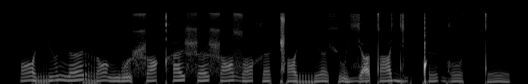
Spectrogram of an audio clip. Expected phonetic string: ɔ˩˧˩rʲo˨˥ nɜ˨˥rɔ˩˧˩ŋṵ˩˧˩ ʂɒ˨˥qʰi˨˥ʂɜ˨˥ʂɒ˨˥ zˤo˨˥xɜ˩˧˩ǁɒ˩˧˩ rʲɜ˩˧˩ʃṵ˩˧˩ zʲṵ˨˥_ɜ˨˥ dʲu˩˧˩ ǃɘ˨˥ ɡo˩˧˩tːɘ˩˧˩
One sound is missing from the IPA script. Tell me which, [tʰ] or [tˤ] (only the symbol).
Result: tˤ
